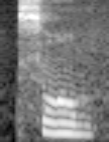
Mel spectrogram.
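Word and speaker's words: सौंफ: SAUMPH சோம்ப்.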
